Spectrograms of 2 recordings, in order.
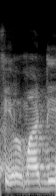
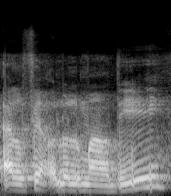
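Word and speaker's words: الفعل الماضي: Ya, kalau dalam kajian-kajian sih ya sudah fi'il madi, fi'il madi gitu aja kita nyebutnya gitu kan. Tetapi secara bahasa Arab yang benar gitu ini pengucapannya ya. Alfi'lul madhi fi'lun madin ya.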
